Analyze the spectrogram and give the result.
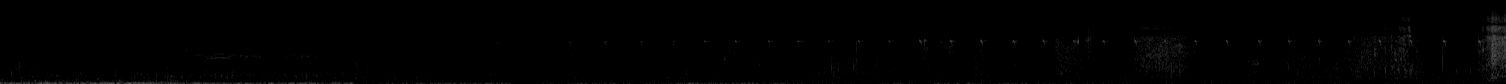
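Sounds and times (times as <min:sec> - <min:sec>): small bird chirping: 0:04.9 - 0:15.0.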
